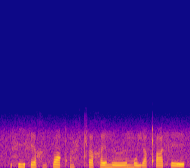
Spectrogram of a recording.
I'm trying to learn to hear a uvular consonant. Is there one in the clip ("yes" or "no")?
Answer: yes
